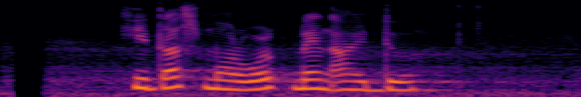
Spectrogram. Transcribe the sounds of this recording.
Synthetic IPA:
hidasmɔɹwəɹk̚dɛ̃najdu

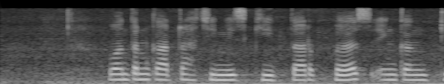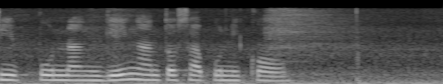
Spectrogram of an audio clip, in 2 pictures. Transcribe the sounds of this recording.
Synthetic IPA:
wɔnt̪ənkaʈahd̥ʒ̥i̤nɪsɡ̥i̤t̪arb̥a̤sɪŋkaŋd̪̥i̤punaŋɡeŋant̪ɔsapunikɔ

